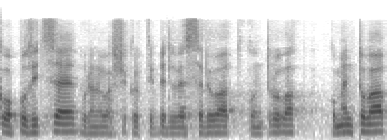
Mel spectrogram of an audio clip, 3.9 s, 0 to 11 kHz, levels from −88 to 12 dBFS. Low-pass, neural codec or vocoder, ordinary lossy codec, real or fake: 7.2 kHz; codec, 16 kHz, about 1 kbps, DyCAST, with the encoder's durations; AAC, 32 kbps; fake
